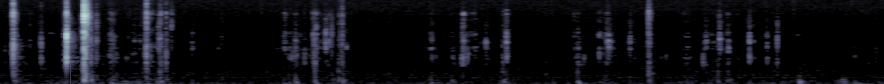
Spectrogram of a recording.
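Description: A metal blade carves gritty crumbs off a small remaining piece of solid yellow soap pinched in the fingers. It makes sharp, bright, crunchy scraping clicks, loudest in a quick burst at the start, then quieter scattered crackles. Each sound dies away almost at once.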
